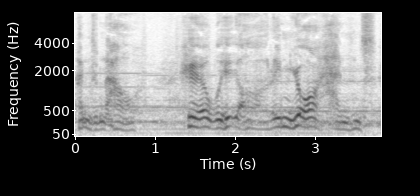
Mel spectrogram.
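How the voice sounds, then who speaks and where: An actor playing a humble, wily envoy who pleads deferentially as a servant from afar in a dramatized scripture reading. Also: male voice, medium pitch, drawn-out words, music in the background. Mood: fearful, submissive.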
